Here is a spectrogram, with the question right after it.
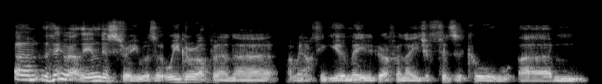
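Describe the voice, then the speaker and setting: Talking at a very fast pace with hardly any pauses, a man with a fairly low pitch and a dark, mellow tone keeps his intonation fairly even. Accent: Manchester. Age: 50s. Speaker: singer-songwriter and guitarist. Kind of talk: interview conversation. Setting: home kitchen, remote call.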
